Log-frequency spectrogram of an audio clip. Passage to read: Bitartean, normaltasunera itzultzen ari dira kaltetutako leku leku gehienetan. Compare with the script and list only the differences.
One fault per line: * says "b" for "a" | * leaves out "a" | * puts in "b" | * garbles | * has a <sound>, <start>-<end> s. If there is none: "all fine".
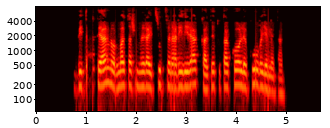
* has a dropout, 1.0-1.1 s
* leaves out "leku"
